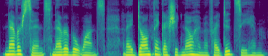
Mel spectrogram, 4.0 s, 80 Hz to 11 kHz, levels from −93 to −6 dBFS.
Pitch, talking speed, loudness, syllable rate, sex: 160 Hz, 270 wpm, -17 LUFS, 5.7 syllables/s, female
